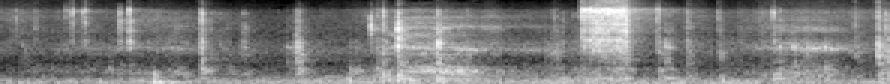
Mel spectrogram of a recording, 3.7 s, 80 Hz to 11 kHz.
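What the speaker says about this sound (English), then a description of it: "Now I can kind of tighten on it" A wrench with an extension tightening the grid heater bolt on a RAM 6.7 Cummins engine, giving close, faint mechanical clicks and ratcheting ticks, with a brief louder scrape partway through.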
